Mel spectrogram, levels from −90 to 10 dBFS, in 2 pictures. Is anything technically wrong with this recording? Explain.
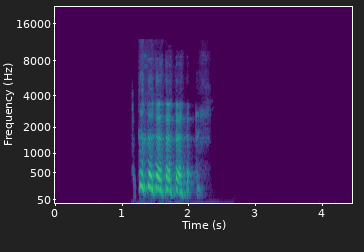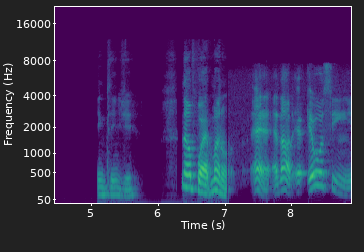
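Yes. At 7.03 s the recording drops out for about 20 ms, and from there to the end the speech loses everything above 7.6 kHz, so it goes duller and a bit boxy, with a new noise floor sitting well below the voice. The level stays about the same. That pattern points to an input switched to a poorer device, likely a different mic or a headset's call profile, whose narrower band and own hiss replace the original path.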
